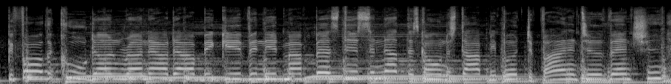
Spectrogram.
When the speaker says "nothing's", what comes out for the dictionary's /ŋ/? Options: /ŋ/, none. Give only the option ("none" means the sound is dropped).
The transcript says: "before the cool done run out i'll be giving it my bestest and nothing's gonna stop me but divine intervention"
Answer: none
